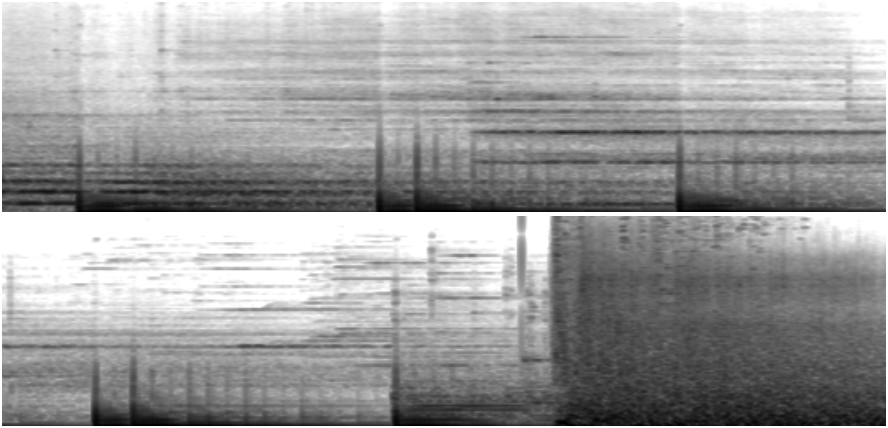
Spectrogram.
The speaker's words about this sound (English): The door blasts open with an inhuman growl. Three humanoid creatures burst through the door into action.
